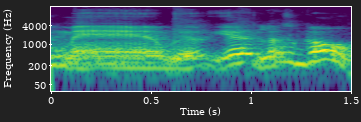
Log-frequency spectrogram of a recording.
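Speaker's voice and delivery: eager delivery.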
